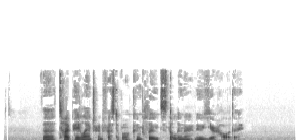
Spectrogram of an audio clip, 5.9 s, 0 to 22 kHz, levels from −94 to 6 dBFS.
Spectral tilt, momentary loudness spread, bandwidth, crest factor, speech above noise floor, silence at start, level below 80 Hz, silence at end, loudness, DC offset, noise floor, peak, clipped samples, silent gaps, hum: -4 dB/octave; 10 LU; 11.5 kHz; 28 dB; 34 dB; 0.85 s; -54 dBFS; 1.1 s; -27 LUFS; under 0.1%; -60 dBFS; 0 dBFS; under 0.1%; none; none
